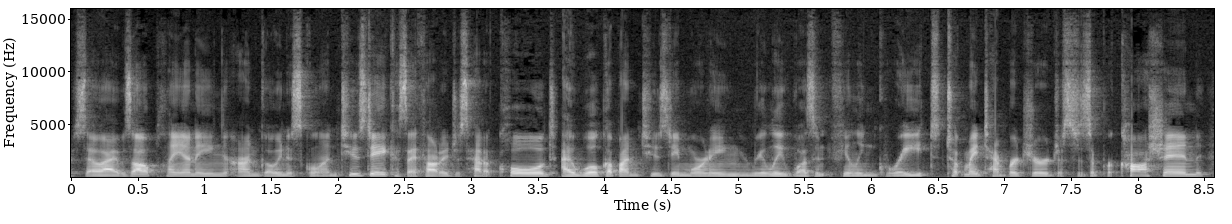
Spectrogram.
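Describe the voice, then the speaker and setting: A man's voice: on the low side, bright, forceful tone. Congested man, earnest teacher vlog. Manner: earnest, heartfelt. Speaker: fourth grade teacher. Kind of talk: personal vlog.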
